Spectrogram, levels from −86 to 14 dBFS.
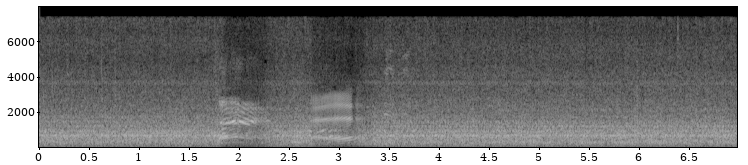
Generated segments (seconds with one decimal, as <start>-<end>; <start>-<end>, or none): none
